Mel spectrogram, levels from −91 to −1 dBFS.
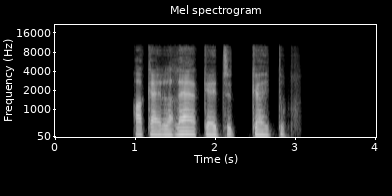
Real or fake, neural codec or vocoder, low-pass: fake; codec, 16 kHz in and 24 kHz out, 0.4 kbps, LongCat-Audio-Codec, two codebook decoder; 9.9 kHz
